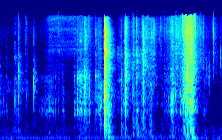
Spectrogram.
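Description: Cardboard eyeshadow palette box being handled and opened by hand: light rustling, a sharp tap about two seconds in, and a louder scrape of paperboard near the end.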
